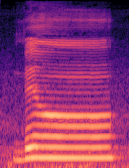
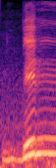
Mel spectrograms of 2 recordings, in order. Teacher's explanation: ہماری زبان جو ہے وہ نون کے مخرج پر نہیں لگے گی بلکہ ہم نے زبان کو پیچھے روکنا ہے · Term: اخفاء کا غنہ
